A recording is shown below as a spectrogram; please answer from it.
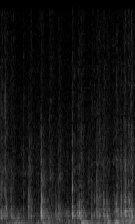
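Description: Felt-tip marker scribbling on a sneaker's upper: quick, irregular scratchy strokes.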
